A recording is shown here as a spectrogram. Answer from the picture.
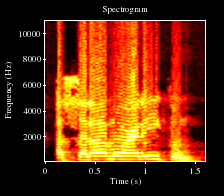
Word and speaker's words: السلام علیکم: لے۔ 11، سلام اور جواب سلام کا درست تلفظ یاد فرما لیجئے۔ پہلے میں کہتا ہوں، آپ سن کر دہرائیے۔ السلام علیکم، اب پہلے میں جواب سناتا ہوں، پھر آپ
